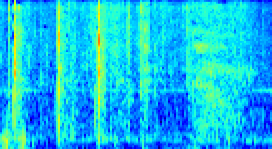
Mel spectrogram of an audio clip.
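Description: A few sharp knocks or clicks in the first second, then faint background.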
